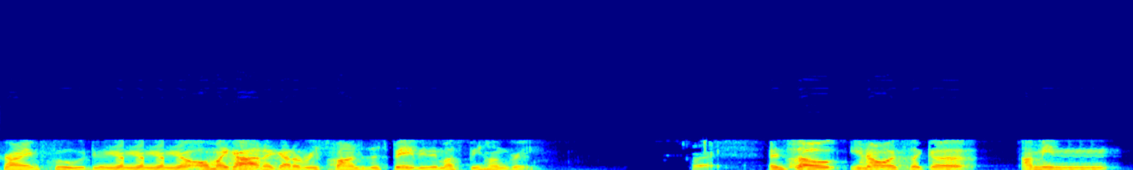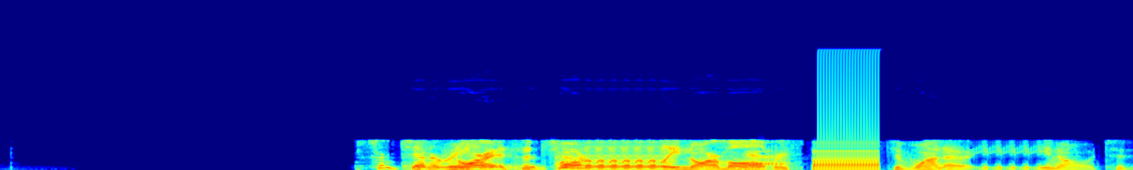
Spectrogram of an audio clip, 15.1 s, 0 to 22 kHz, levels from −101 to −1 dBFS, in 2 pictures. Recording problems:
garbled, watery; badly; nothing above 15.5 kHz
audio stuttering; 4 times, first at 0.5 s
audio freezing; at 13 s

